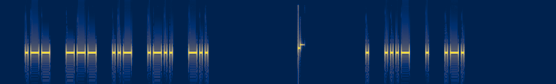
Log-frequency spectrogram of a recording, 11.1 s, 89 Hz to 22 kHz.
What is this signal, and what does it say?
Morse code, heard as a keyed tone, about 22 wpm, spaced as for 16 wpm, 700 Hz. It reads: WOULD EVER
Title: 2x Character Spacing - Top 500 Words - 22wpm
